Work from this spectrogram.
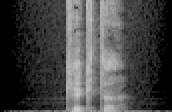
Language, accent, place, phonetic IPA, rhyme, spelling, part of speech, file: German, Germany, Berlin, [ˈkɪktə], -ɪktə, kickte, verb, De-kickte.ogg
- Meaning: inflection of kicken: 1. first/third-person singular preterite 2. first/third-person singular subjunctive II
